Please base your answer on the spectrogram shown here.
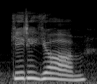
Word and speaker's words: gidiyorum: The T changes to D. Gidiyorum? And the word yorum is pronounced yam. Huh? Gidiyam. Oh, interesting.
